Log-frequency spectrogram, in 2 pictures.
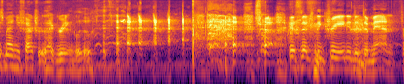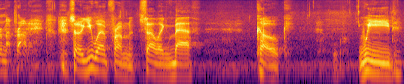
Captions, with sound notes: manufacture that green glue?" (laughing) It's essentially created a demand for my product. So you went from selling meth, coke, weed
